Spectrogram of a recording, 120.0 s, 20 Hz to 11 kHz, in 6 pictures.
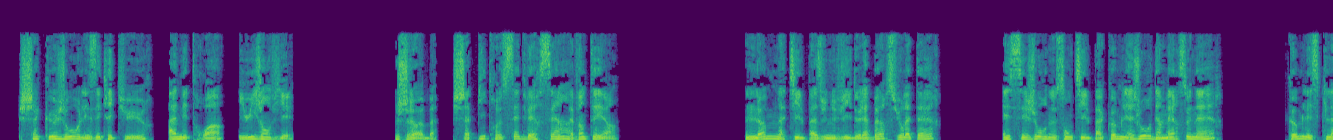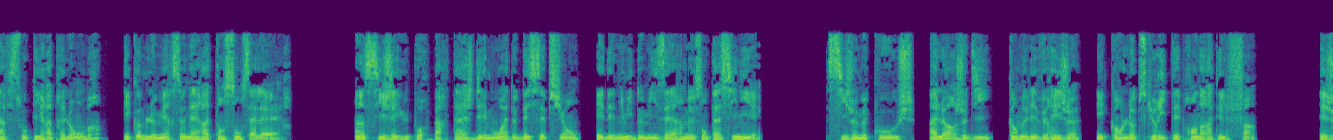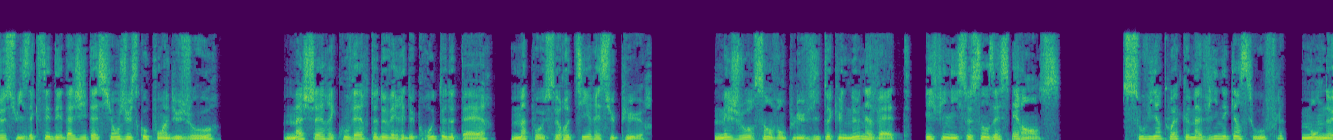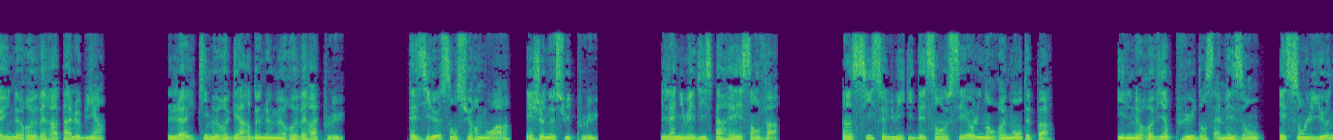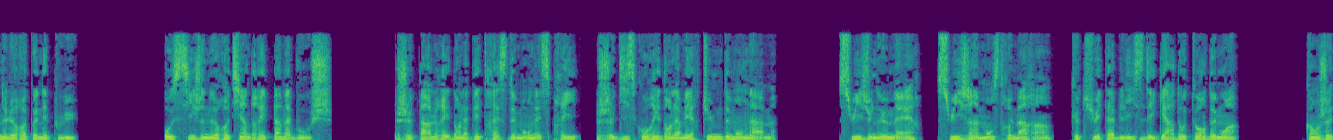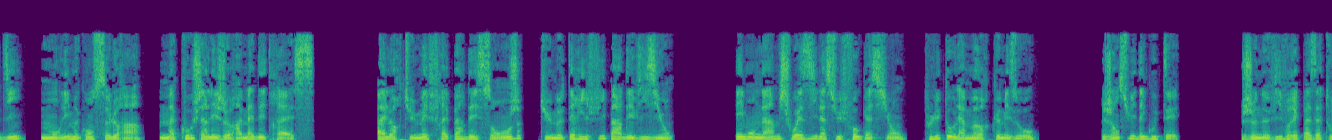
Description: Méditation quoditienne de Chaque jour les Écritures sur Job 7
